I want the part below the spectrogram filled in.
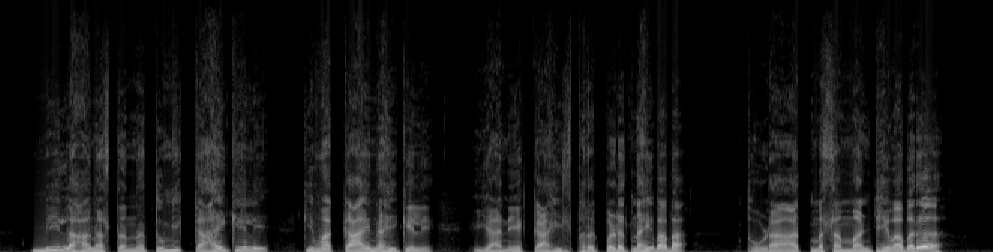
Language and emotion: Marathi, disgusted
